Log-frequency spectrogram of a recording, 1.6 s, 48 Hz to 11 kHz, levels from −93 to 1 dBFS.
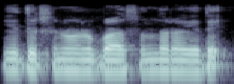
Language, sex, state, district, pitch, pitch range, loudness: Kannada, male, Karnataka, Koppal, 115 Hz, 115-120 Hz, -20 LUFS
